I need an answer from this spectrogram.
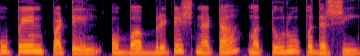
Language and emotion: Kannada, neutral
